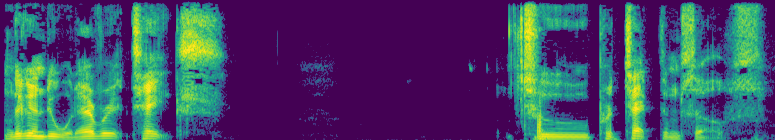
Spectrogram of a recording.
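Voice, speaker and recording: A man's voice: mid-range voice, slow, darkish tone, no room sound, clean studio sound. A man giving a rambling, earnest monologue to his viewers, full of hesitations and fillers. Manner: earnest, proud.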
